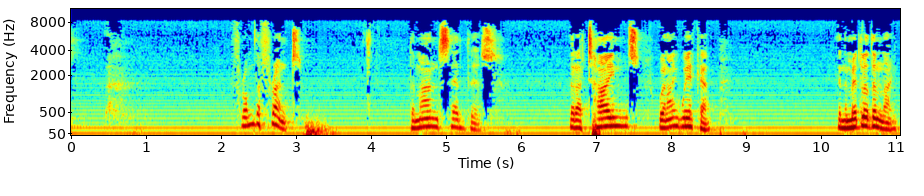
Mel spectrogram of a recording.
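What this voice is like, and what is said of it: Welsh accent. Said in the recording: “you can tell, Welsh accent”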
